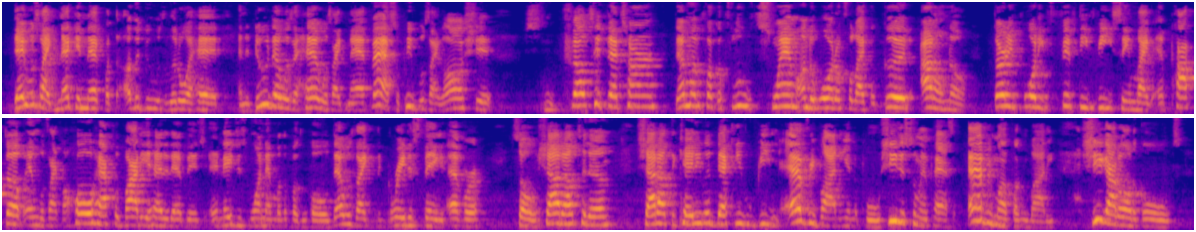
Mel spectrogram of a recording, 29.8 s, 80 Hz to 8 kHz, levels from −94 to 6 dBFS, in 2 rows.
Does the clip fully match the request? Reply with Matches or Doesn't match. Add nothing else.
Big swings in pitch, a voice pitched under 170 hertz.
Doesn't match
